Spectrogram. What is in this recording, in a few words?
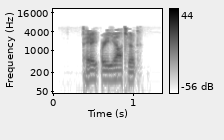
"patriotic", English; adjectives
